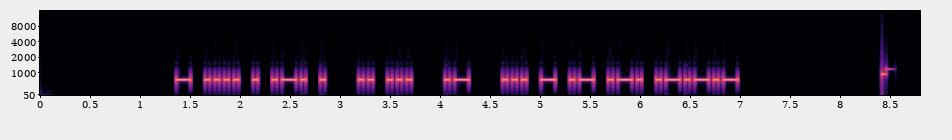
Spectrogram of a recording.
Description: Morse code, heard as a keyed tone, about 25 wpm, 700 Hz. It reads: THERE IS A STAR.
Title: Sentences from Top 1000 Words - Review Part 2 - 25wpm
